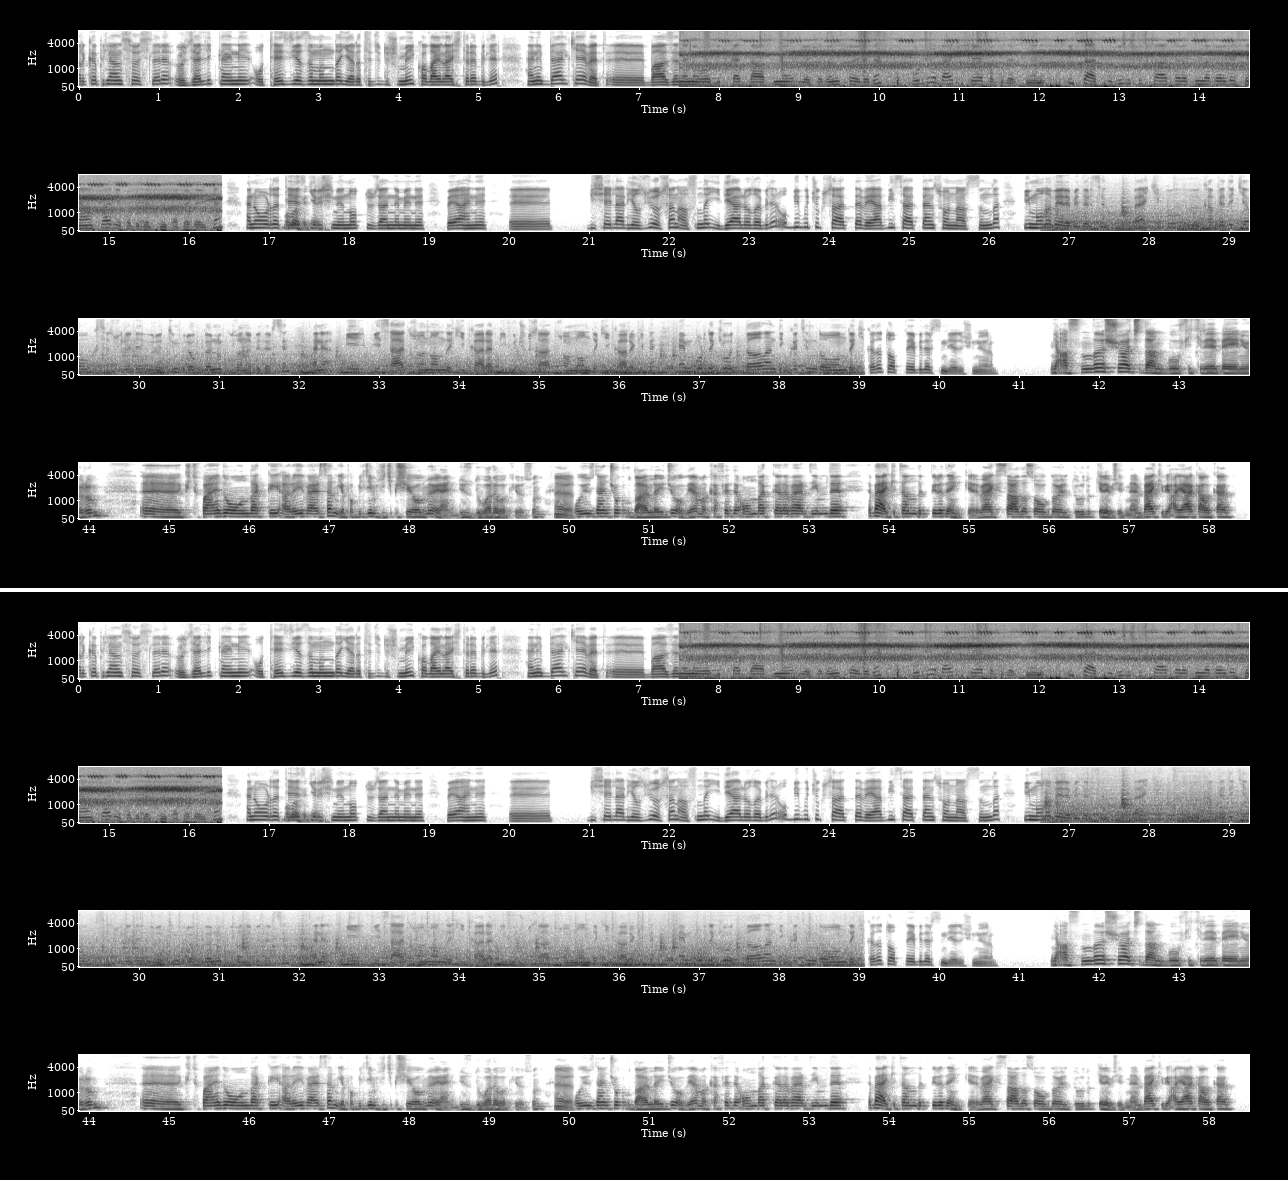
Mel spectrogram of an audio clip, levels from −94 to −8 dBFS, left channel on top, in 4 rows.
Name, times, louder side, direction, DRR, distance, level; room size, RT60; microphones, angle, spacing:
voice 1, 0.0-18.9 19.2-19.7 20.0-20.5 21.0-26.1 26.4-27.5 27.8-40.7 49.8-50.1, left 2 dB, 25° left, 1.1 m, -34 dB
Cricket / Frog, 7.5-16.4, right 3 dB, 10° right, 0.4 m, -22 dB
voice 2, 17.2-17.7 41.4-49.7 50.1-58.3, left 3 dB, 60° left, 2.6 m, -31 dB
sound 1, 26.6-39.1, right 1 dB, 40° right, 2.1 m, -31 dB
head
